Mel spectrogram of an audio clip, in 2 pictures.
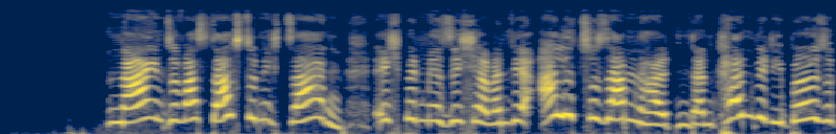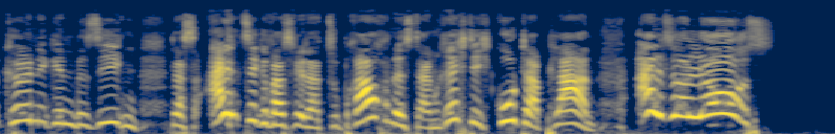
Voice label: animation, german, female

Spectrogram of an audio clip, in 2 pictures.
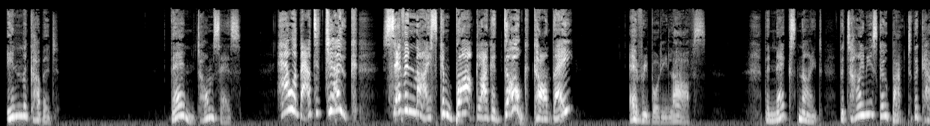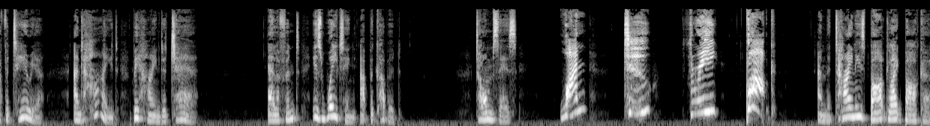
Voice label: Narracion (ninos), ENGLISH UK FEMALE; narrative

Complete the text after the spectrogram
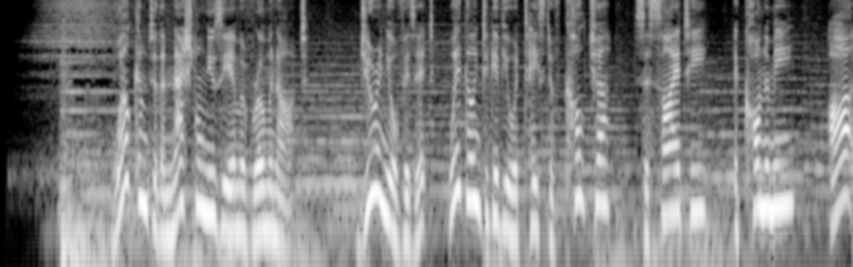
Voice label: audioguide, English UK, female

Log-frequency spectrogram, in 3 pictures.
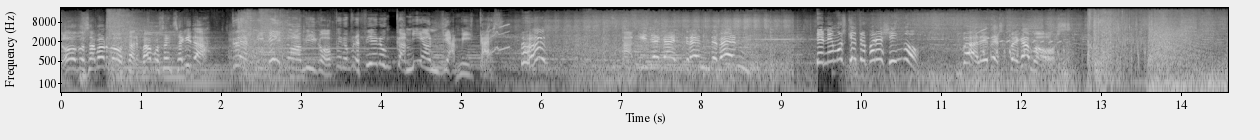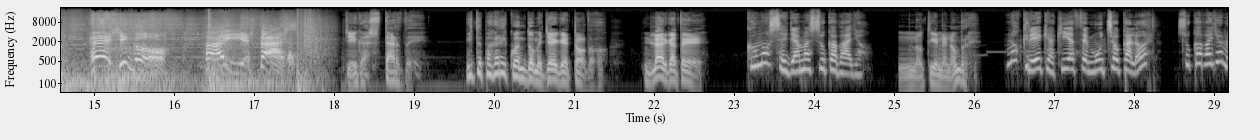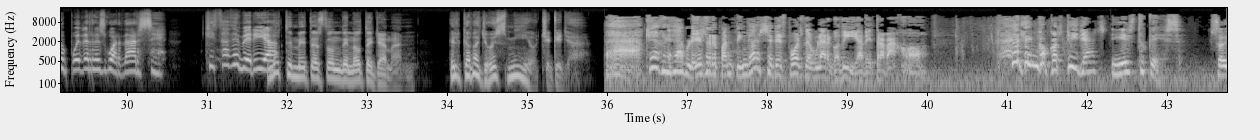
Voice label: DUBBING, Spanish, male

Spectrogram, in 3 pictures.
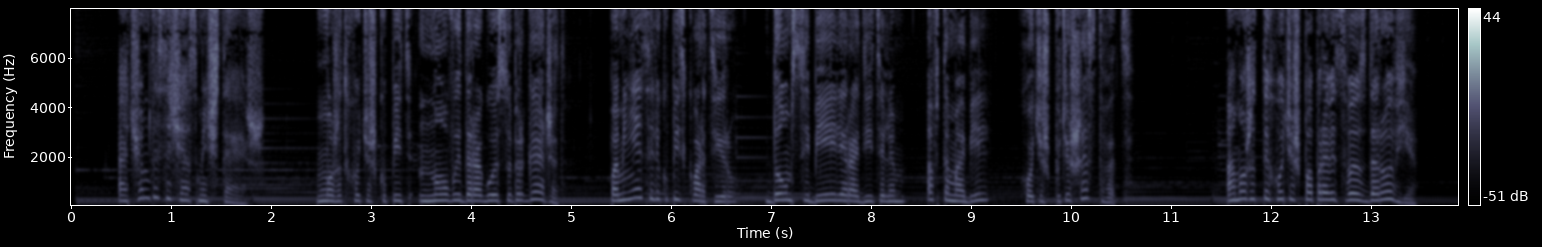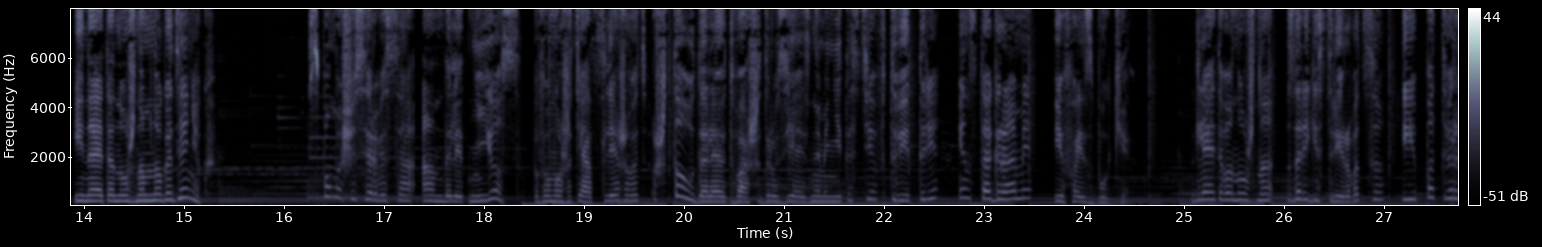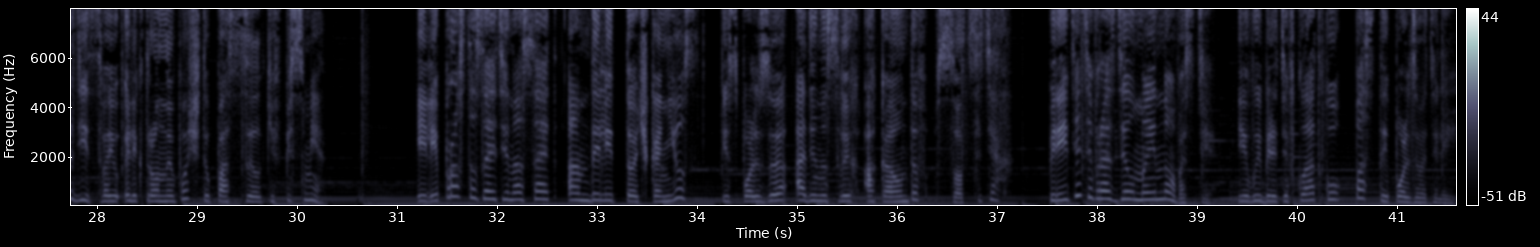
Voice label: RUSSIAN, WOMEN

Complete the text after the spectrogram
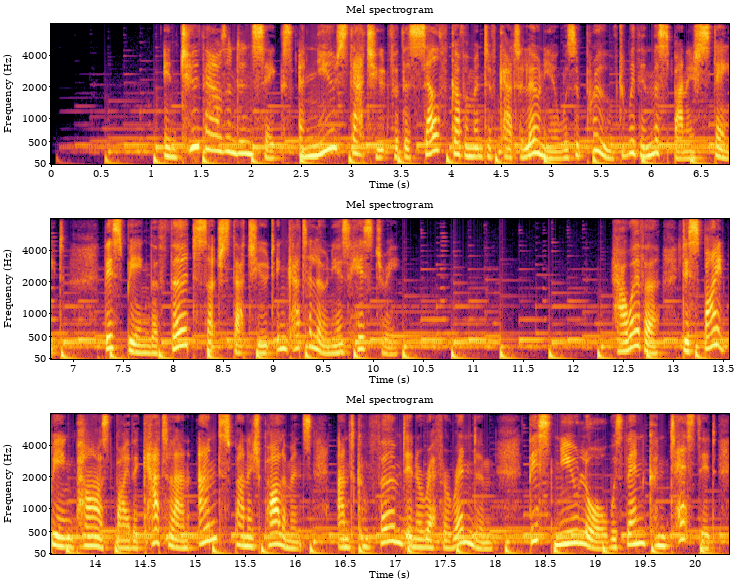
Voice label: Docu, ENGLISH UK, FEMALE; institutional; Vote Catalonia

